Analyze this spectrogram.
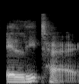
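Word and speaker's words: Élite: But you know, some people say the correct pronunciation is Elite. Because it does probably take place in Spain.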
